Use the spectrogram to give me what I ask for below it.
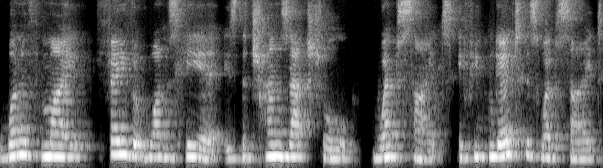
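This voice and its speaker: A woman speaks at a moderate pace with medium pitch and fairly even intonation. Room echo is audible. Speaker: GP and webinar presenter. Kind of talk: webinar presentation.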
